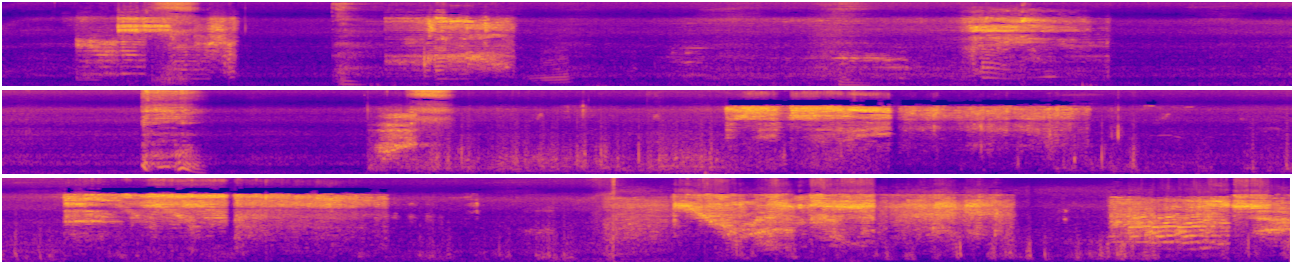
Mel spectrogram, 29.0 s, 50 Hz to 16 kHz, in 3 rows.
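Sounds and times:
loud high hiss: 0.0 - 29.0
breathy cough-like sounds: 10.7 - 11.2
recording crackle: 12.4 - 29.0.

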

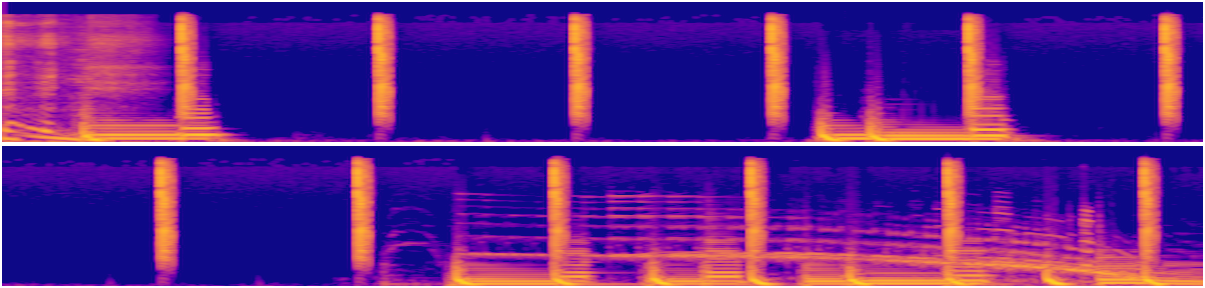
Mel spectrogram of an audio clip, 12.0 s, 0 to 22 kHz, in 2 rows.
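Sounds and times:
background music beat: 0.4 - 1.2, 1.8 - 2.1, 3.8 - 6.0, 7.7 - 12.0.

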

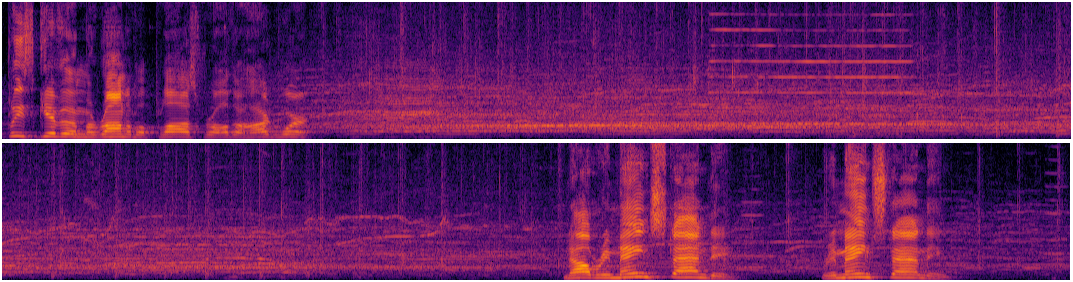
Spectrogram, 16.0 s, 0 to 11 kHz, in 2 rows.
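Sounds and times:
stadium crowd cheering: 1.5 - 16.0
crowd clapping: 2.0 - 16.0.

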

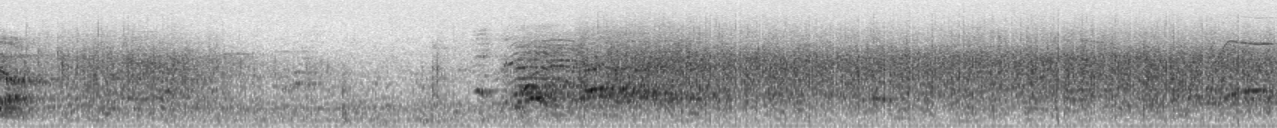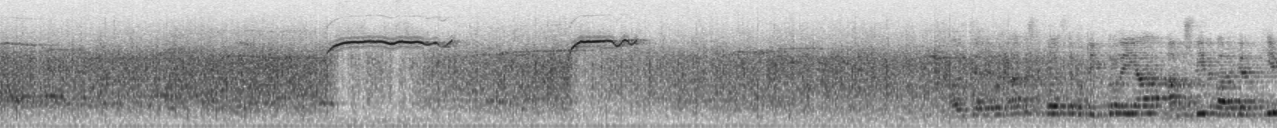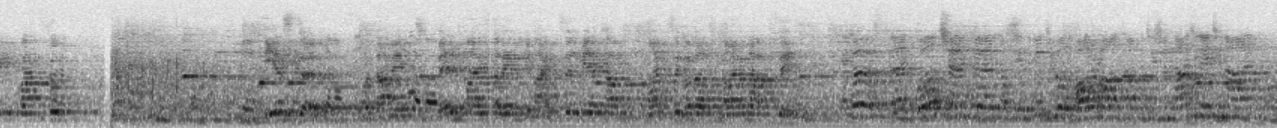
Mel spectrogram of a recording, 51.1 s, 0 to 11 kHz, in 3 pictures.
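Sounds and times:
crowd applauding: 0.0 - 4.5, 6.7 - 32.6, 35.5 - 46.4
shrill whistles from crowd: 16.0 - 18.0, 20.1 - 25.8, 26.6 - 28.3.

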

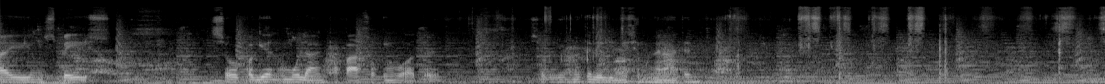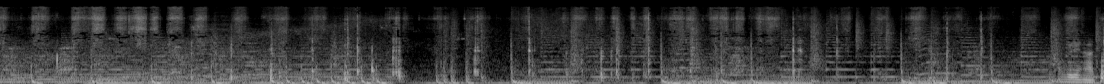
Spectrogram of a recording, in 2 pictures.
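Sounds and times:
background music: 0.0 - 22.0
brush scrubbing rubber seal: 7.3 - 22.0.

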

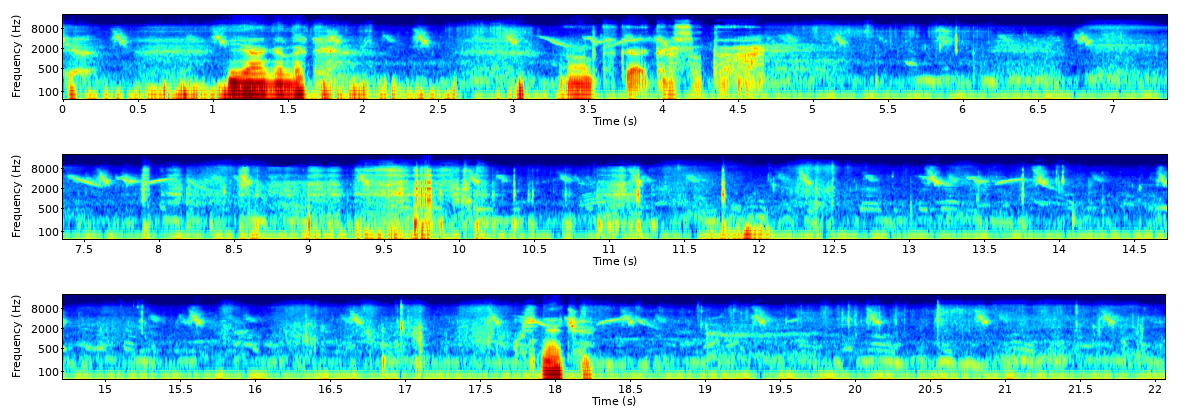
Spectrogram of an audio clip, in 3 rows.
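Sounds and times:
small birds chirping: 0.0 - 22.0.

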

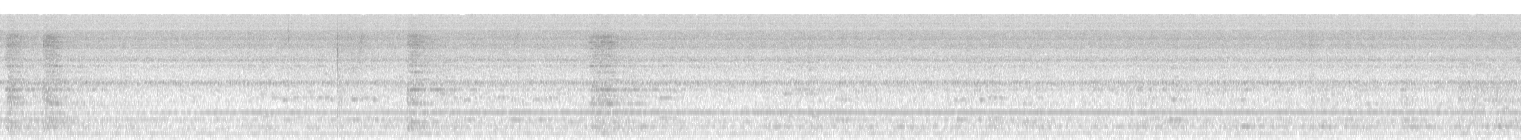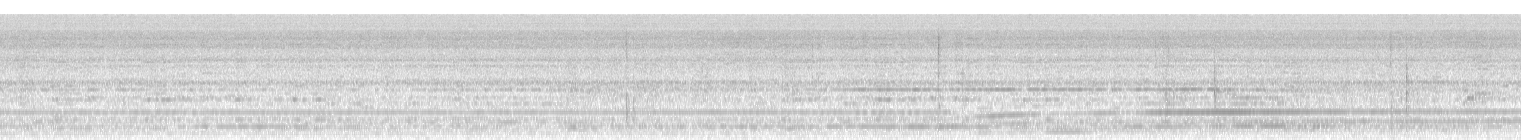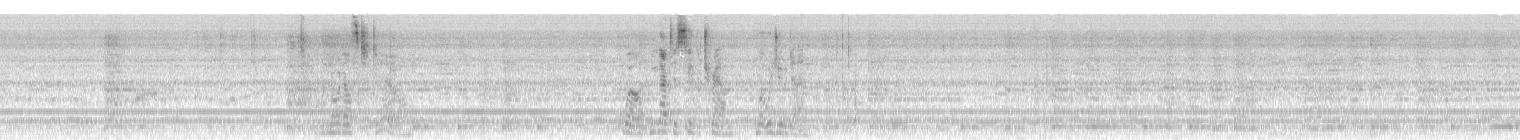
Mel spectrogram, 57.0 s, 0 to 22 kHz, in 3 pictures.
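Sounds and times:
potter's wheel motor whine: 0.0 - 57.0.

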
